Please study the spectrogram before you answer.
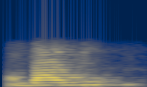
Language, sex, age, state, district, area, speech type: Maithili, male, 45-60, Bihar, Sitamarhi, urban, conversation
